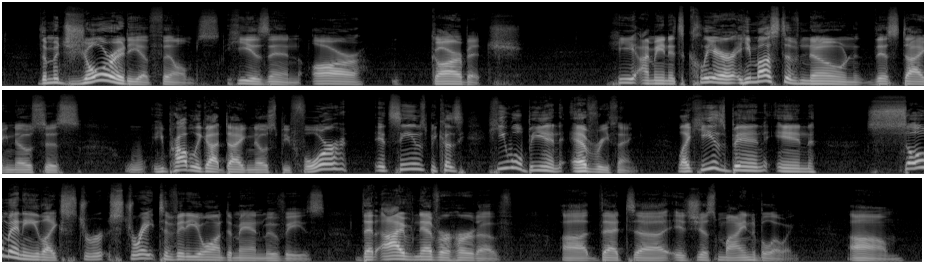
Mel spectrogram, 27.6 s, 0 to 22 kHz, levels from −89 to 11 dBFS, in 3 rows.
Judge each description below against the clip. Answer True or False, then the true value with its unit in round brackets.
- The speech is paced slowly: True (130 wpm)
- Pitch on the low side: True (120 Hz)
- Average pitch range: False (6.9 semitones)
